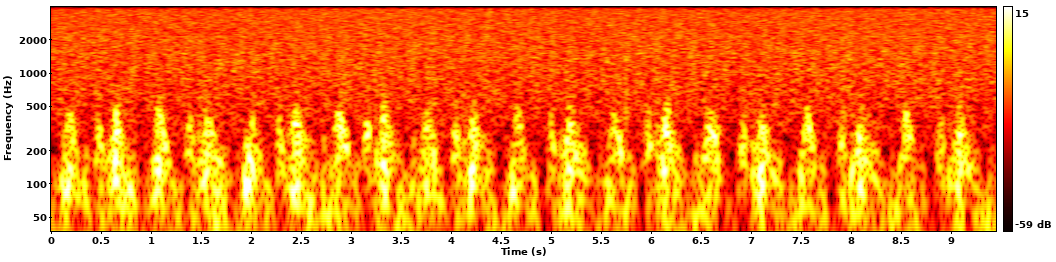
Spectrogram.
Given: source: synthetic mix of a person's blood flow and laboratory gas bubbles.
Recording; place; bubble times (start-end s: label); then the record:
Doppler ultrasound of blood flow; precordium
no bubbles
From the record:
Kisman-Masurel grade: 000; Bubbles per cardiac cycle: 0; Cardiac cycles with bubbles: 0%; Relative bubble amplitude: no bubbles discernible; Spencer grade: 0 (complete lack of bubble signals)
